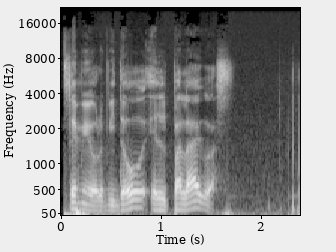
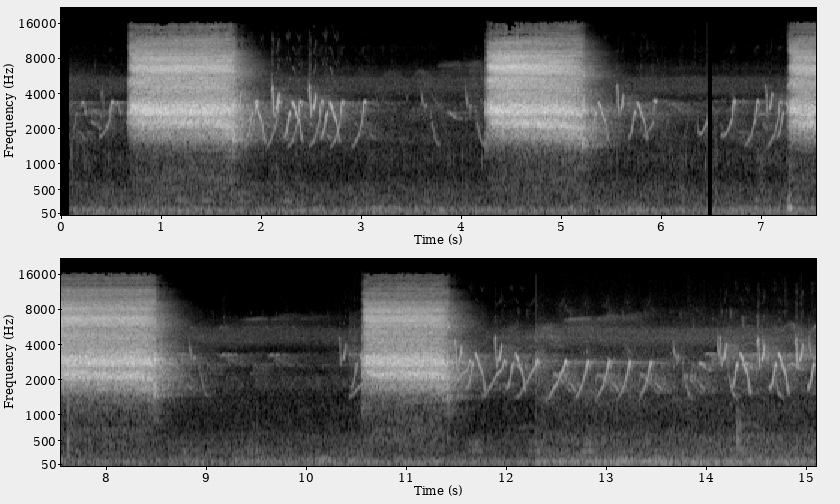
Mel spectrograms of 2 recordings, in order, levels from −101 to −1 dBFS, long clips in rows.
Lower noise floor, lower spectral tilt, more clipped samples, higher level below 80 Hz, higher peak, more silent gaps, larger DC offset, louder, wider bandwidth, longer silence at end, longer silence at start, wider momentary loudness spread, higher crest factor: second, -44 dBFS vs -57 dBFS; first, -3.5 dB/octave vs 5 dB/octave; neither; first, -28 dBFS vs -62 dBFS; about the same, 0 dBFS vs -2 dBFS; second, none vs 6.46-6.50 s; neither; about the same, -16 LUFS vs -14 LUFS; about the same, 15.5 kHz vs 16.5 kHz; about the same, 0 s vs 0 s; second, 0 s vs 0.5 s; second, 5 LU vs 25 LU; about the same, 16 dB vs 20 dB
